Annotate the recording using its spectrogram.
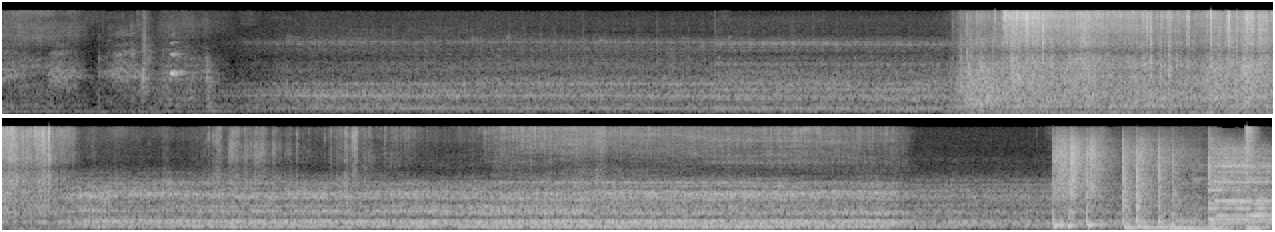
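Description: Background music that grows louder about halfway through. About ten seconds in comes a rushing rattle lasting some three seconds: wood pellets being poured from a bag into a pellet grill's hopper.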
